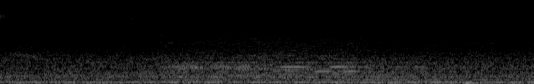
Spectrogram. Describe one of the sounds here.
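A razor scrapes through stubble in short, repeated strokes close by.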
